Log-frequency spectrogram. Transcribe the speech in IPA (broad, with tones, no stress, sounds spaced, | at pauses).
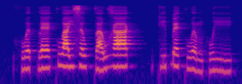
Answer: h w ə˨˩ t̚ l ɛ˨˦ k w a˧ j z ə˧ w t̪ a˨˦ w ɣ a˦˥ k̚ | k ḭ˧˥ ɓ ɛ˧ k w ə˨˩ m h w i˨˩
